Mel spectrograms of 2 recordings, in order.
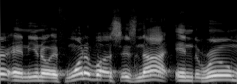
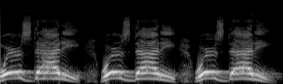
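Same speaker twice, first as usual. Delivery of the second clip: put-on child voice, screaming, calling out; 4 semitones higher than usual. Retelling a son calling out at night: imitating a child screaming. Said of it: "I hear him screaming from the other room".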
